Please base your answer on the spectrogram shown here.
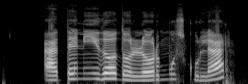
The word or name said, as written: dolor muscular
